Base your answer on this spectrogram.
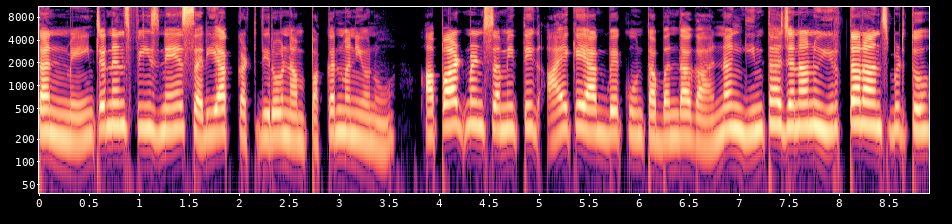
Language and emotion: Kannada, disgusted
